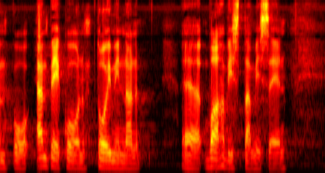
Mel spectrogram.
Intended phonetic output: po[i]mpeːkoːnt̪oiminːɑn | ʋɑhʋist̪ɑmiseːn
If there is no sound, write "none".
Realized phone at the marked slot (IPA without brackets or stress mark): æ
